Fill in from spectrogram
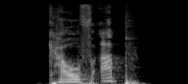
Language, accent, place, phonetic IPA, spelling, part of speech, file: German, Germany, Berlin, [ˌkaʊ̯f ˈap], kauf ab, verb, De-kauf ab.ogg
- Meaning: 1. singular imperative of abkaufen 2. first-person singular present of abkaufen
